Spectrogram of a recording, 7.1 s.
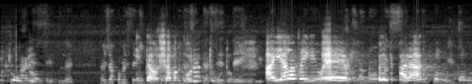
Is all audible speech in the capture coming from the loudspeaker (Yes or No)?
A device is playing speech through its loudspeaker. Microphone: No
